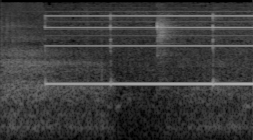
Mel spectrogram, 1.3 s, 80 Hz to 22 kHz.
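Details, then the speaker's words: Continuity test across two parallel resistors on LG 60PC45 TV power supply: steady high unbroken meter beep showing low-resistance path, reading about 7 ohms, normal, unlike the open burnt resistor found earlier. "but as you hear the meter beeps so and there's two in parallel here so the ohms might not be exactly 10 um but it might be close to that"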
